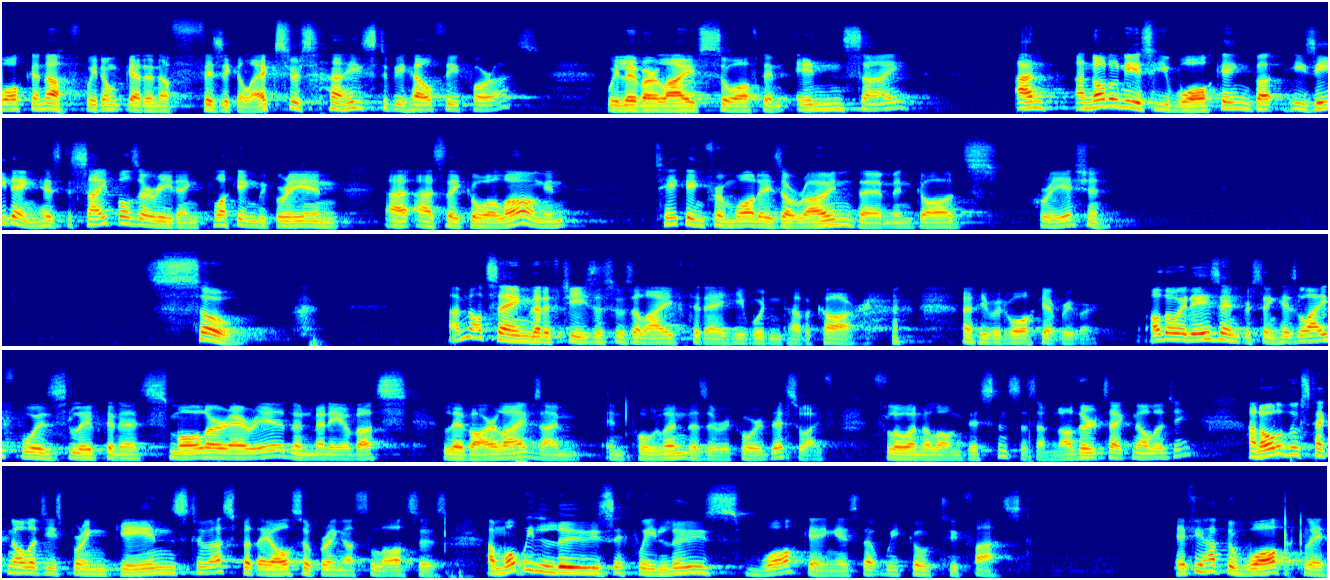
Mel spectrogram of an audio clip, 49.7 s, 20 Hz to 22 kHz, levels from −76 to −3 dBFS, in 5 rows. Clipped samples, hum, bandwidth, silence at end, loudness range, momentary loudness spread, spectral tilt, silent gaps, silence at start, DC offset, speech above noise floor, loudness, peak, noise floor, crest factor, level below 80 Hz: under 0.1%; none; 12.5 kHz; 0 s; 7 LU; 14 LU; -5 dB/octave; 48.18-48.56 s; 0 s; under 0.1%; 49 dB; -23 LUFS; 0 dBFS; -72 dBFS; 22 dB; -68 dBFS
